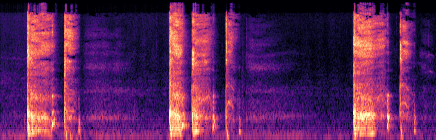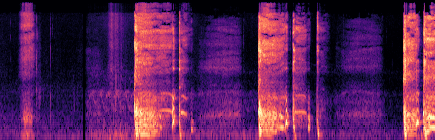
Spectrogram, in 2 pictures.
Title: would you like to hear me cough all day?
